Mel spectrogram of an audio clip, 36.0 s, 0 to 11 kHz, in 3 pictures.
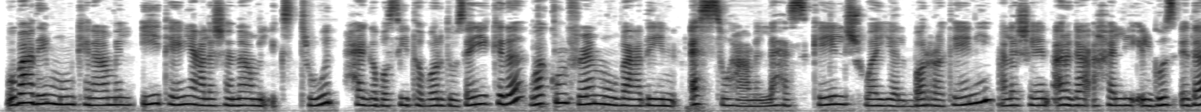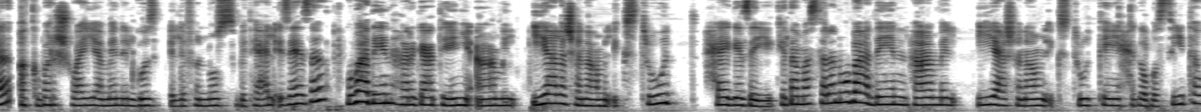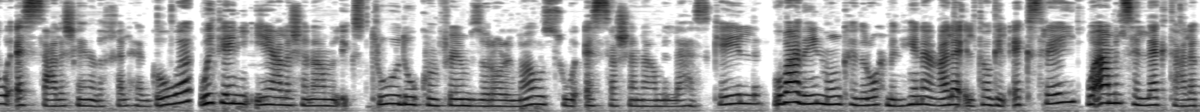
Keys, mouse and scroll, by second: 1.3 e, 6.8 s, 13.9-14.8 scroll down 2, 14.8-17.2 shift+middle drag, 17.2 e, 21.1 e, 23.4 s, 25.9 ctrl+z, 26.2 e, 29.1 s, 33.5-34.8 drag.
